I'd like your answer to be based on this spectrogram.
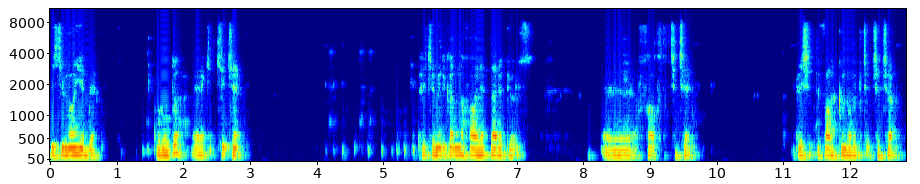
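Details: Female first-year university student who stutters; speech broken by long silent pauses between words; stuttering.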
